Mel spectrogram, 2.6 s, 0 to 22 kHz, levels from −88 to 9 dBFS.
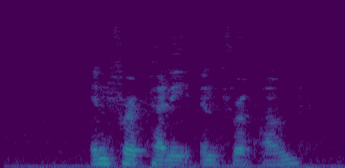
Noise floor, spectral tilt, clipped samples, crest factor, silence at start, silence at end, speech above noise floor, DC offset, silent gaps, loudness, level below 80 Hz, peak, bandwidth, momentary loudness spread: -72 dBFS; -7 dB/octave; under 0.1%; 20 dB; 0.05 s; 0 s; 21 dB; under 0.1%; none; -52 LUFS; -72 dBFS; -34 dBFS; 16 kHz; 10 LU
